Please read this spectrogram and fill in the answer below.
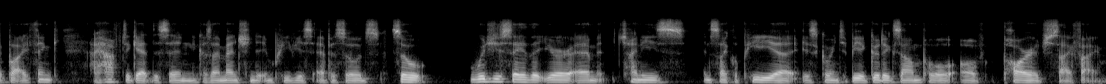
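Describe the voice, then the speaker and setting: A man's voice: low voice, dry recording. A man hosting a podcast, chatting casually with a guest in an interview. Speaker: podcast host.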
